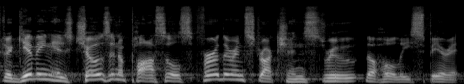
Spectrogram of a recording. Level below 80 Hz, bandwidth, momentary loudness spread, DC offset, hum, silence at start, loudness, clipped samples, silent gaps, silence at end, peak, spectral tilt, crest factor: -76 dBFS; 16 kHz; 9 LU; under 0.1%; none; 0 s; -28 LUFS; under 0.1%; none; 0.05 s; -6 dBFS; -4 dB/octave; 20 dB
